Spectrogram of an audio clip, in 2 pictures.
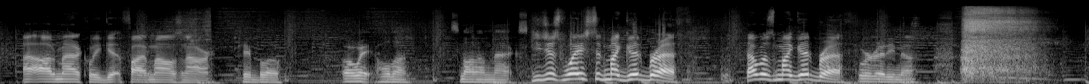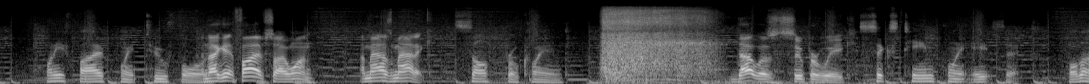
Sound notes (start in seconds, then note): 9.3 blowing; 16.7 blowing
